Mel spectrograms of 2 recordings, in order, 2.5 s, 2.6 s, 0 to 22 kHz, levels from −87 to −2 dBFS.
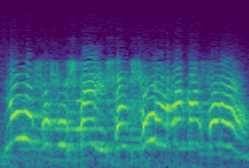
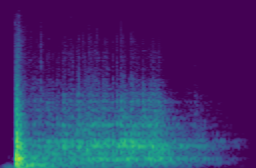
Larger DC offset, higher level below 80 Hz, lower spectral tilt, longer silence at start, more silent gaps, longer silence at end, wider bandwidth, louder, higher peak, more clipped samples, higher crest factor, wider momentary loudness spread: neither; second, -56 dBFS vs -42 dBFS; second, -2 dB/octave vs -8.5 dB/octave; second, 0 s vs 0.15 s; neither; second, 0 s vs 0.55 s; second, 8.6 kHz vs 11 kHz; first, -14 LUFS vs -29 LUFS; first, 0 dBFS vs -4 dBFS; neither; second, 14 dB vs 24 dB; second, 4 LU vs 19 LU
